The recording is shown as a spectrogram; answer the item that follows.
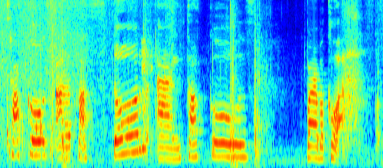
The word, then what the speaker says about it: barbacoa: So I got tacos al pastor and tacos barbacoa. Barbacoa. You gotta roll the R because that's how he asked him how to pronounce it. And he said barbacoa. Barbacoa. He rolled his R, so I don't know which is which.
